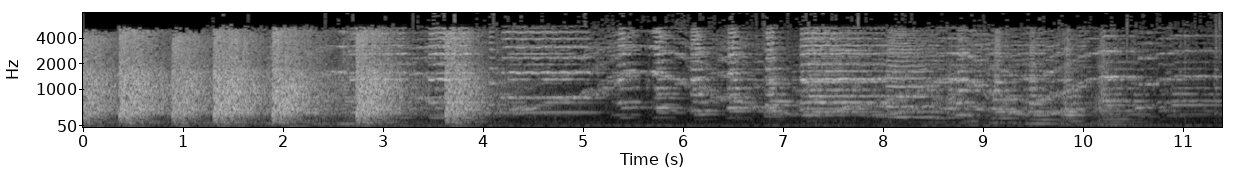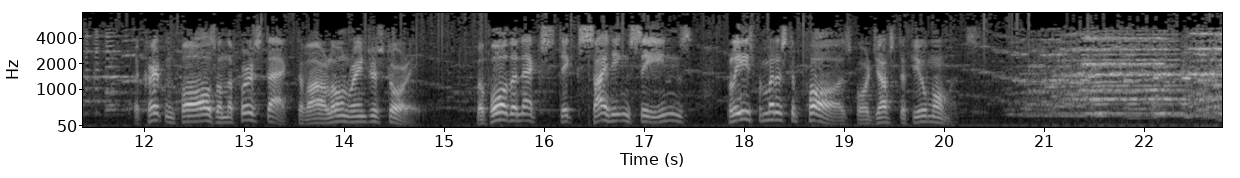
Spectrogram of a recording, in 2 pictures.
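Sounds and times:
gunshots fired at a door: 0.0 - 4.2
sweeping orchestral music: 1.4 - 13.4, 20.6 - 22.7
speech: 12.0 - 20.8.

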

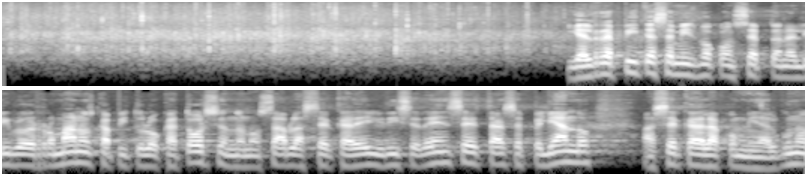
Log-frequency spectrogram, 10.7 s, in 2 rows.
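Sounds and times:
applause: 0.0 - 4.4
speech: 3.8 - 10.7.

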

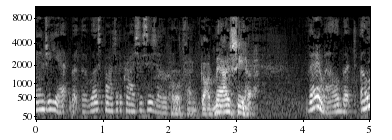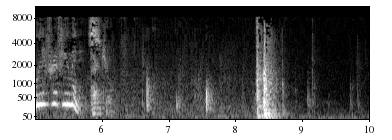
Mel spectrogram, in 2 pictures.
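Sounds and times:
speech: 0.0 - 3.5, 4.1 - 6.8
footsteps entering room: 6.3 - 8.0.

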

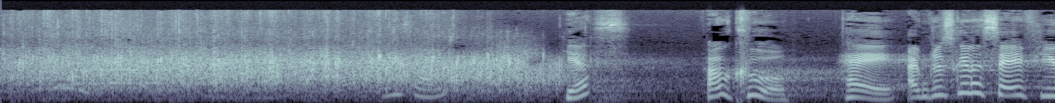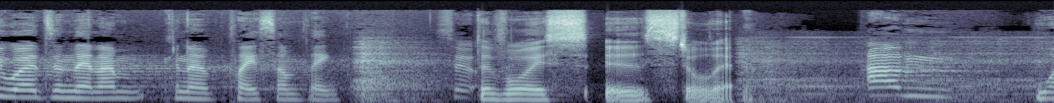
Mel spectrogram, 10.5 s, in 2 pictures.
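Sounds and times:
audience applause: 0.0 - 2.9
speech: 2.0 - 9.2, 9.8 - 10.5.

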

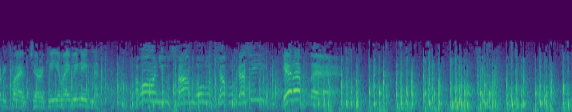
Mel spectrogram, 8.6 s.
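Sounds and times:
speech: 0.0 - 5.1
rapid barrage of gunshots: 0.0 - 8.5.

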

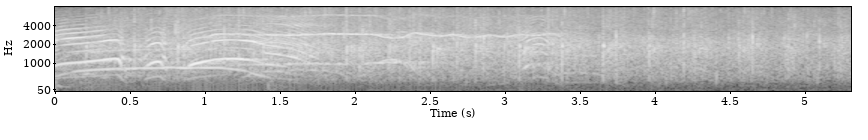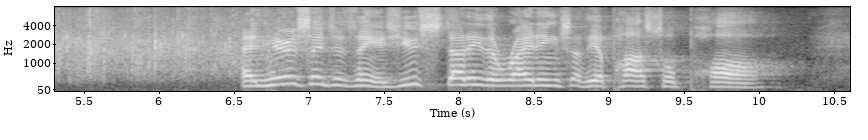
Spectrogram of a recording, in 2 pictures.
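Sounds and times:
high cheering whoops: 0.0 - 4.0
audience clapping hard: 0.0 - 7.2
speech: 6.6 - 10.1.

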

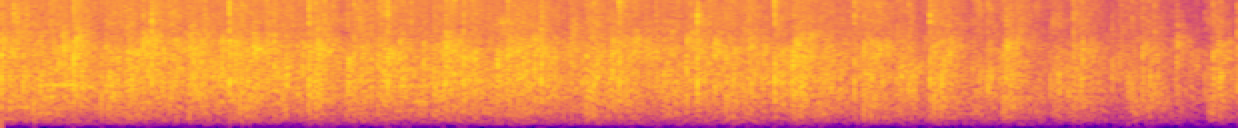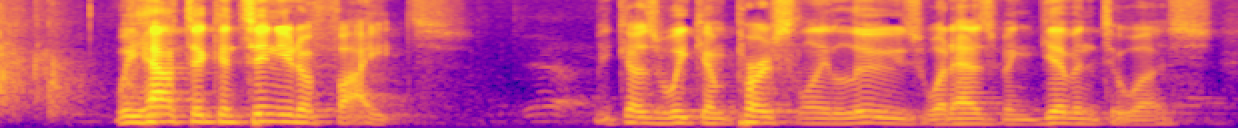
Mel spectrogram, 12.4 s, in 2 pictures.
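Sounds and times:
audience clapping hands: 0.0 - 6.6
speech: 6.8 - 8.4, 9.2 - 12.3.

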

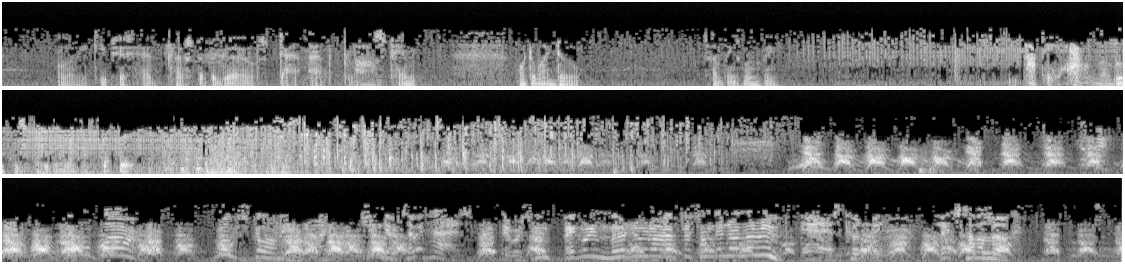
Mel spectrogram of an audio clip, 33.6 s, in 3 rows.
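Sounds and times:
speech: 0.9 - 4.4, 5.2 - 5.9, 7.1 - 7.9, 10.3 - 14.3, 31.9 - 32.7
dogs barking and whimpering: 12.9 - 33.6.

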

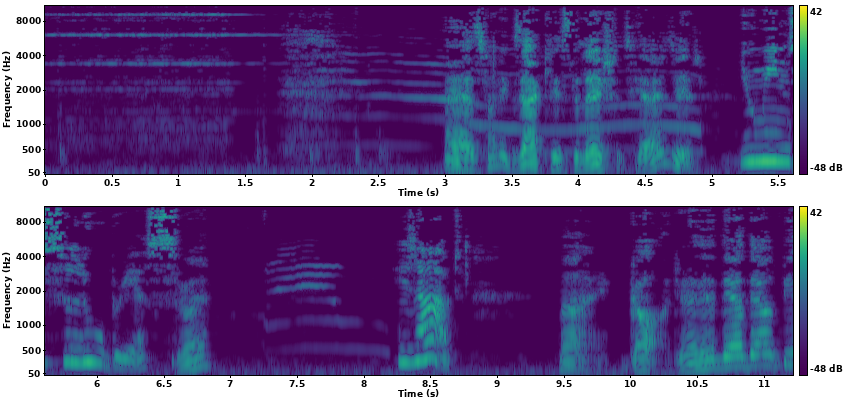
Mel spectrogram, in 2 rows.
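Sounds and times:
doorbell ringing with high metallic tone: 0.0 - 2.5
speech: 3.0 - 7.0, 8.2 - 8.9, 9.5 - 11.2.

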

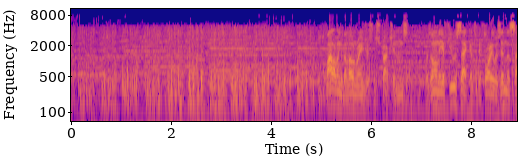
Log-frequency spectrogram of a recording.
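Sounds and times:
approaching horse hoofbeats: 0.0 - 8.9
speech: 5.2 - 8.9.

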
